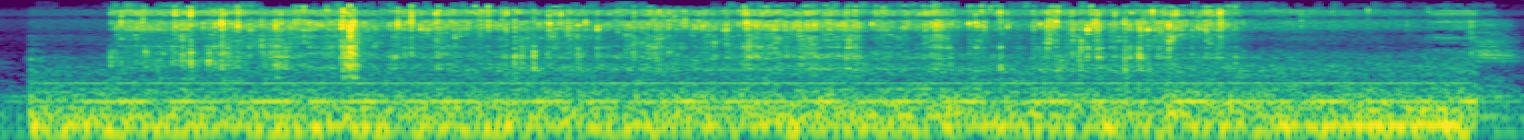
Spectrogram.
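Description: Running water steadily gushes from a tap, filling a vinegar bath for soaking old accordion parts, a continuous close splashing stream that stops near the end.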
